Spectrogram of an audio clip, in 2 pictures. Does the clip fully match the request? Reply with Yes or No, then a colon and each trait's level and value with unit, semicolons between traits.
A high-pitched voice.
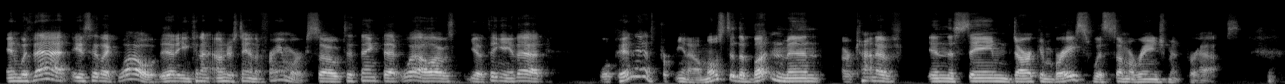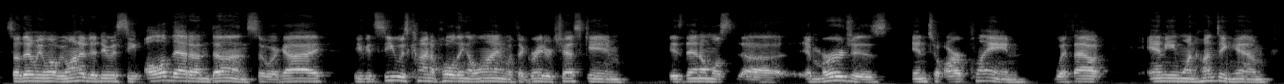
No: medium, 140 Hz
